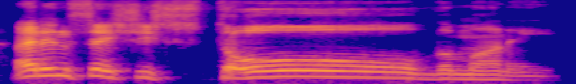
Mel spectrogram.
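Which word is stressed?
stole. The word 'stole' is stressed. She got the money some other way. "It means I didn't say she stole it"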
